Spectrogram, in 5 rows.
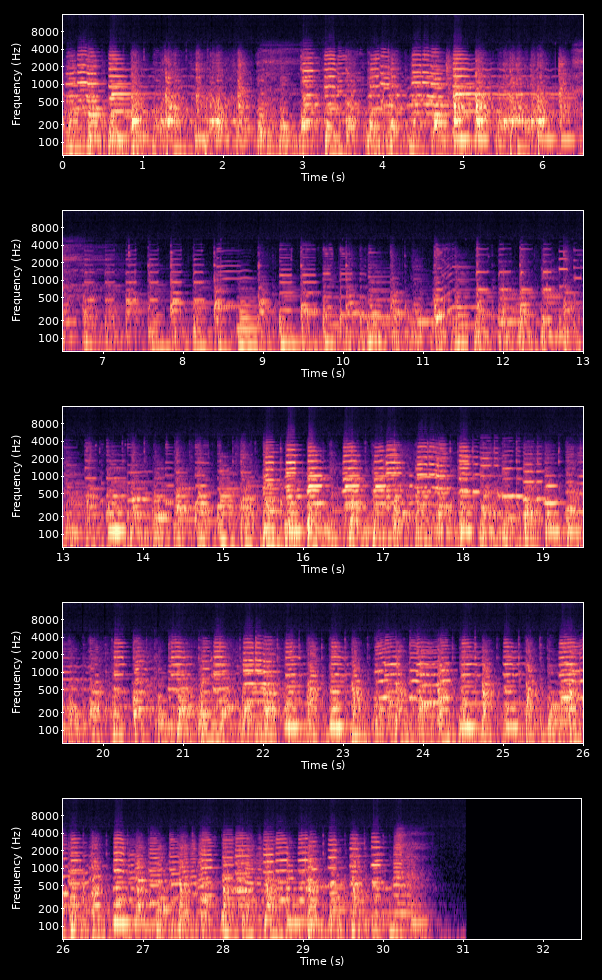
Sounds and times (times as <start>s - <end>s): Swing music: 0.0s - 30.9s.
